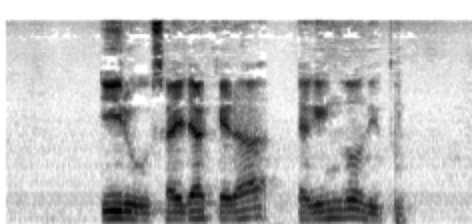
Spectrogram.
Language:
Basque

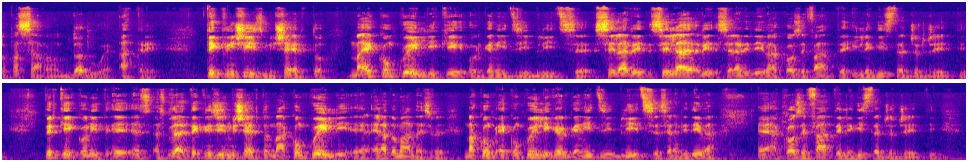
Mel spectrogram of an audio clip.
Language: Italian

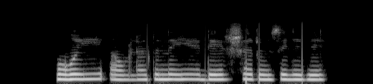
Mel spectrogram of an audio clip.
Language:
Pashto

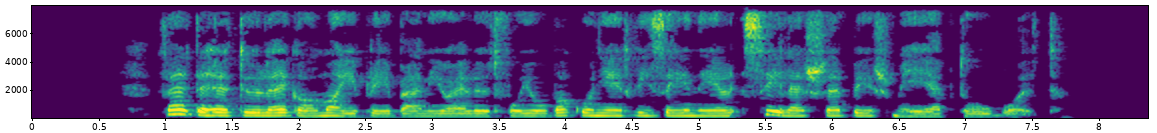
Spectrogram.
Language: Hungarian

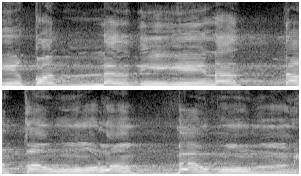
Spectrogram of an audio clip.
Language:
Arabic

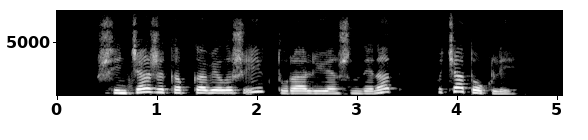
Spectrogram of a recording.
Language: Mari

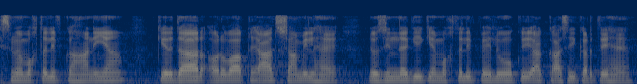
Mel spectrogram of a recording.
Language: Urdu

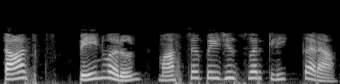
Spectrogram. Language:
Marathi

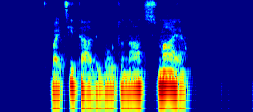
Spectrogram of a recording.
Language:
Latvian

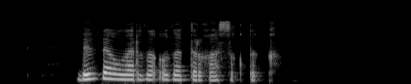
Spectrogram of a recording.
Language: Bashkir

